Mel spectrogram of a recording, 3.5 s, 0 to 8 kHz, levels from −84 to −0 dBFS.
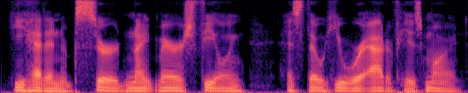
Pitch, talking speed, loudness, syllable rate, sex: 85 Hz, 240 wpm, -21 LUFS, 6.1 syllables/s, male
